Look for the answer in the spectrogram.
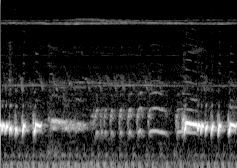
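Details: Zebra dove, a long-kept bird put through a song test, cooing in soft mellow phrases: bubbling rolled notes, then a run of quick stuttered coos and a final trilling phrase, all low and even.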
